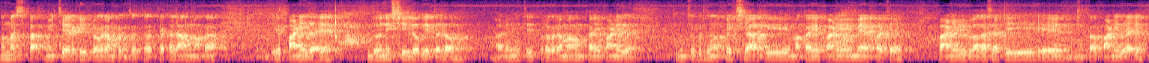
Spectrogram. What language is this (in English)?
Konkani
